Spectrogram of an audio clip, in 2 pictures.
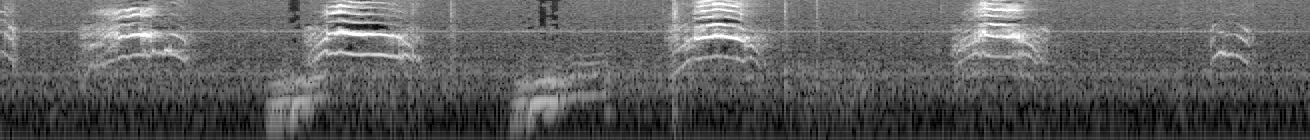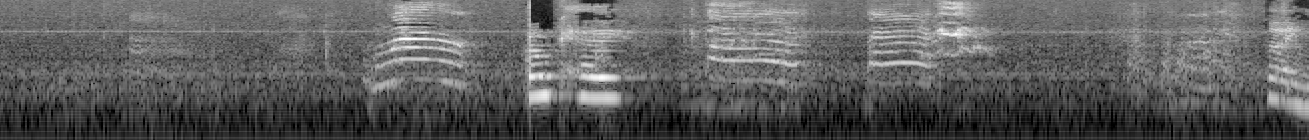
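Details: Several newborn kittens cry for their absent mother, giving shrill, falling mews in bursts separated by short pauses, some calls rough and lower, with a quiet background.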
